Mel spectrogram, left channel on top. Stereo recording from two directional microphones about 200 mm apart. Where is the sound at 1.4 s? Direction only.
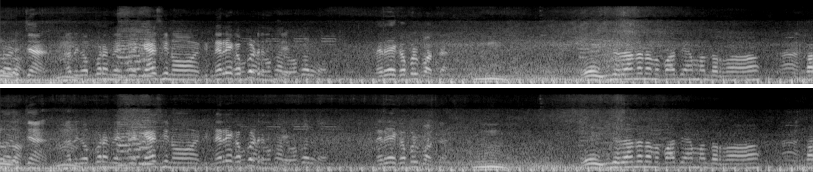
45° left (ahead or behind).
